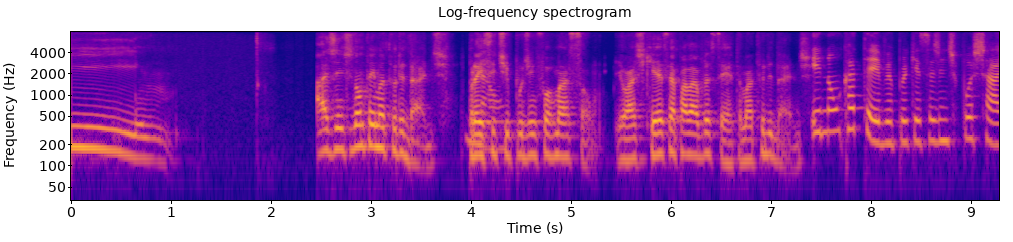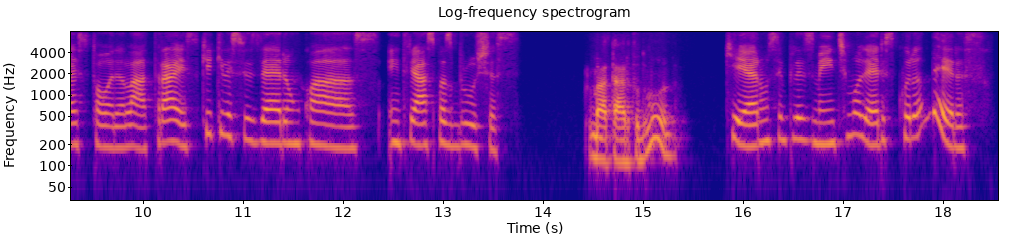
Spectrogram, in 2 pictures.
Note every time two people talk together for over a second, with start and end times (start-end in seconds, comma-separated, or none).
none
